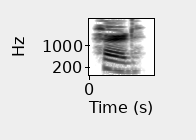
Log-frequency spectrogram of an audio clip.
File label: "heard", us-english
